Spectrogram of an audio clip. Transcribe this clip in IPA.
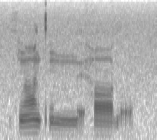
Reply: xʷ ɑ̃ː l kʷʼ ɛ̃ mː ɛ̰ h ɑː ɡ ɔ̰

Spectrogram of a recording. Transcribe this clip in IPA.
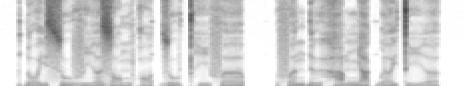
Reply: ɗ o˧˩ j s u˧ v i˨˦ ə̯ z ɔ˧ m k ɔ˨˩ t̚ z u˧ t̪ʰ i˧˩ f əː˦˥ p̚ | f ə˧ n ɗ ɨ˨˩ h a̰˧˨ m ɲ a˦˥ k̚ l ə˨˦ j t̪ i˧˩˨ ə̯

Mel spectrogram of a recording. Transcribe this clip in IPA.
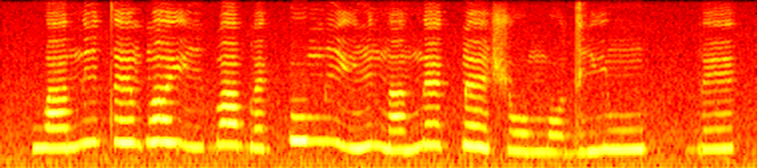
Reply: w a˧ n i˦ t ɛ̃˦ b ã˦ j i˧ b a˦ b ɛ˧ k͡p o˦ m i˦˨ j ĩ˨˦ n ã˧ n ɛ˦ k͡p ɛ̃˦˨ ʃ o˨ m o˨ d i˨˦ j ũ˦ | b e˧

